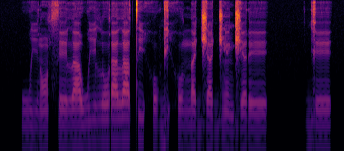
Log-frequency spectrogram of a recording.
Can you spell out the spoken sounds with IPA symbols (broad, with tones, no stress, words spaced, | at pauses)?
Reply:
wi˨ɾɔ̃˧ se˧la˦wi˦ lo˦ ɾa˦la˦ti˦˨ho˧ ɡi˦ho˧na˧d͡ʒa˧ d͡ʒɛ̃˧d͡ʒɛ˧ɾe˧ | ɡe˧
